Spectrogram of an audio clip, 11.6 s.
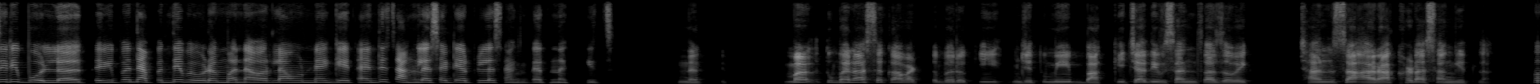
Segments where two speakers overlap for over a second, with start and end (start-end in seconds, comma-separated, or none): none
